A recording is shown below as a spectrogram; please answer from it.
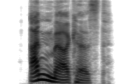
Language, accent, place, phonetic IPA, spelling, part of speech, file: German, Germany, Berlin, [ˈanˌmɛʁkəst], anmerkest, verb, De-anmerkest.ogg
- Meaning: second-person singular dependent subjunctive I of anmerken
